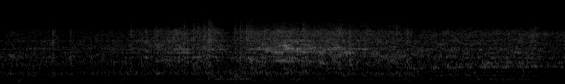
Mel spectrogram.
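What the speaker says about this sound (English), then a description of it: "I performed a few back and forth passes at various speeds just to make sure that the loco was correctly" A Revolution Trains Class 128 model locomotive fitted with DCC running back and forth on track, a faint steady whir and rolling hum that swells as it passes nearer and then recedes.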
